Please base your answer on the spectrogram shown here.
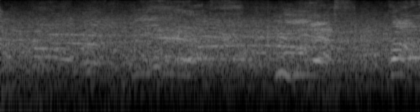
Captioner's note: crowd yelling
